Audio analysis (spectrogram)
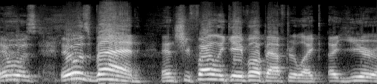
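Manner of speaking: laughing loudly while telling it. Real, not acted. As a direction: burst out laughing at the memory. Laughing at his own story.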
